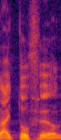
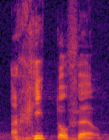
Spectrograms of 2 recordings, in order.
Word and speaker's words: Aitofel: Agora eu não vou pronunciar como está escrito no português, Aitofel. Eu vou pronunciar o nome dele, o hebraico, Ahitofel.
